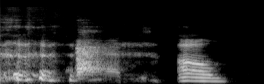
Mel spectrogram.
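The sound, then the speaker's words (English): The speaker's dogs bark in a quick cluster of loud, sharp barks, then a short pause and one more drawn-out, strongly voiced bark. “Once again, my dogs agree with me that the rainbow cookies are really good.”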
